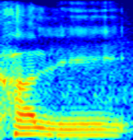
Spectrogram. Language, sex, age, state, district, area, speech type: Maithili, male, 60+, Bihar, Purnia, urban, spontaneous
